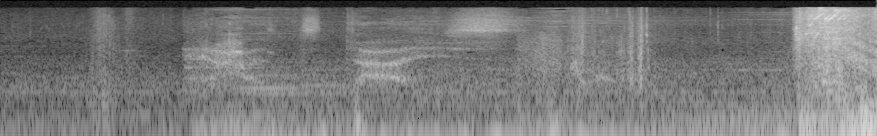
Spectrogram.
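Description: A young man talks calmly into a microphone.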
